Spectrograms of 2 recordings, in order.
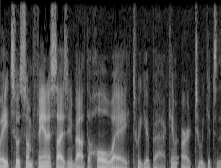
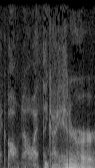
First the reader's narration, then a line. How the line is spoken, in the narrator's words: Or she could have whispered like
